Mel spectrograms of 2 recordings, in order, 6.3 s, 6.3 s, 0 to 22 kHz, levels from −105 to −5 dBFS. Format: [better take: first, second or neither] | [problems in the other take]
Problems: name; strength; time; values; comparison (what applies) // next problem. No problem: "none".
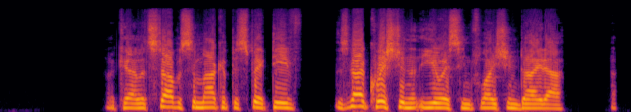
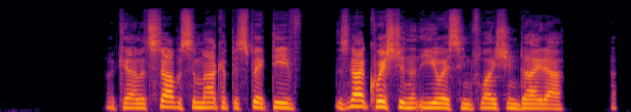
second | distortion; slight; 5% of the sound clipped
